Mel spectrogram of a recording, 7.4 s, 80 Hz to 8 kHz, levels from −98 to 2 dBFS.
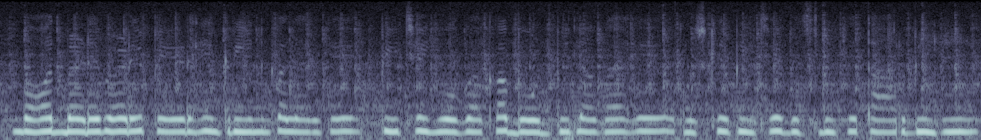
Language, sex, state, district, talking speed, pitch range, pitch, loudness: Hindi, female, Bihar, Gopalganj, 170 wpm, 255-265 Hz, 260 Hz, -24 LUFS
